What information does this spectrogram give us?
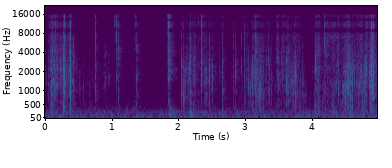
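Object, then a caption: Kraft paper gift bag. Fingertips fold a flat, thin, hollow brown kraft paper gift bag, apparently holding a bookmark, and press the folds down flat on a wooden table. Bright, crisp crinkles and sharp paper snaps come in quick bursts, with a brief lull before the rustling picks up again.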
